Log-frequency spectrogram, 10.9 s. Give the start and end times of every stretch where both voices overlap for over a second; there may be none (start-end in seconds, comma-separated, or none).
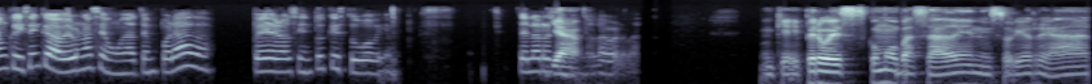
none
